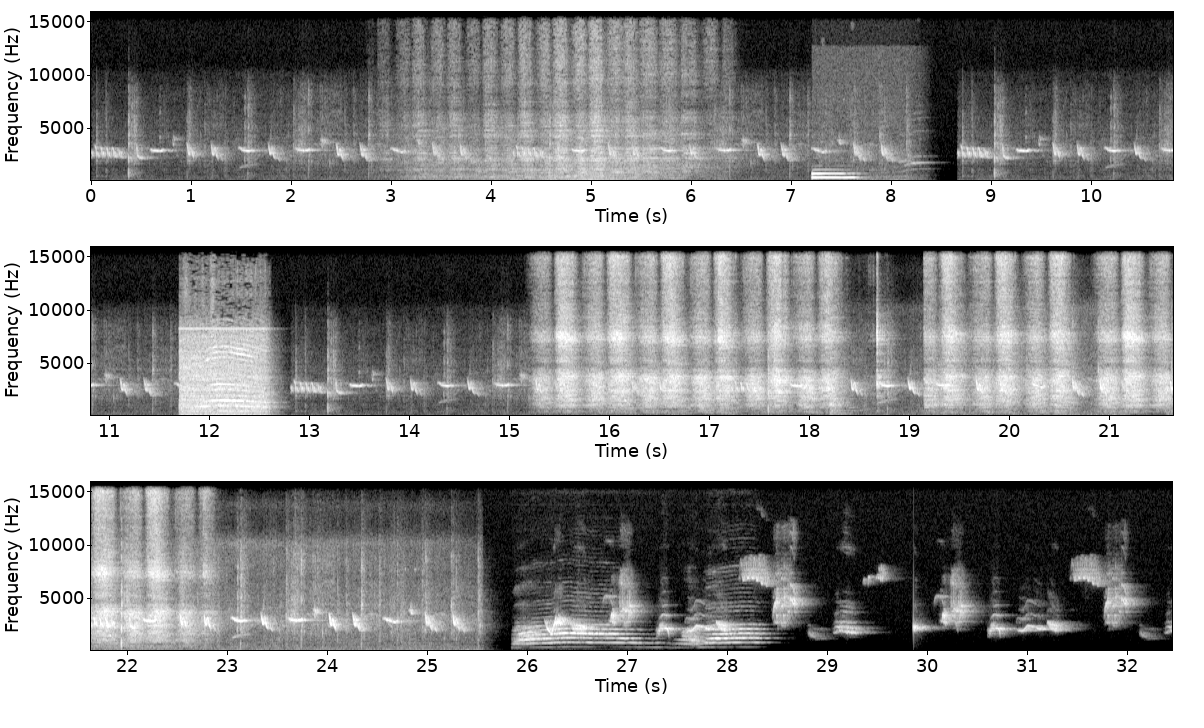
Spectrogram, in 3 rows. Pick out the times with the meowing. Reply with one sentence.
You can hear the meowing from 7.2 to 8.3 s, from 11.7 to 12.7 s and from 25.9 to 28.4 s.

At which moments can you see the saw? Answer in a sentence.
You can hear the saw from 2.8 to 6.5 s and from 15.2 to 22.9 s.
